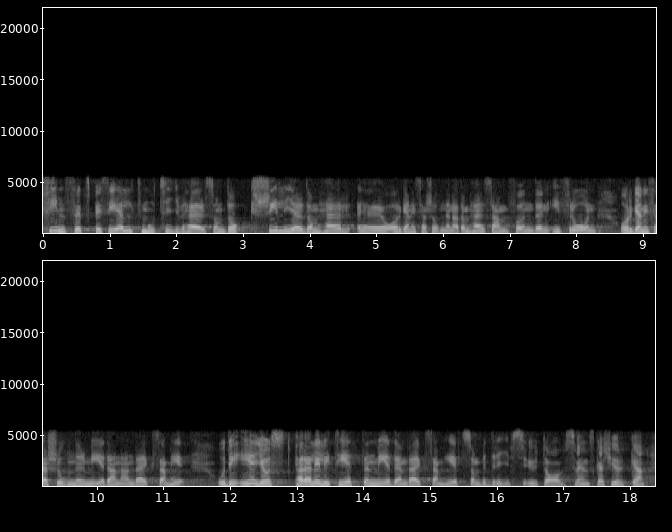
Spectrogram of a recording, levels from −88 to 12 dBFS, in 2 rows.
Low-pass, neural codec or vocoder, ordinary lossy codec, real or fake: 5.4 kHz; none; none; real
